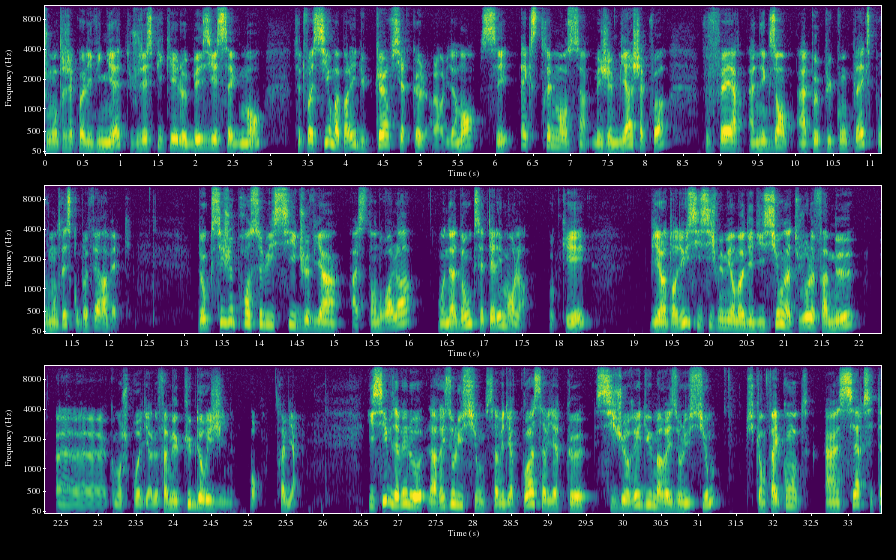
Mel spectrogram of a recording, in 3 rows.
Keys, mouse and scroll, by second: 15.7 click, 16.3-17.0 scroll up 11, 17.3-18.4 middle drag, 18.4-19.4 scroll down 10, 19.4-20.6 middle drag, 20.6 Tab, 21.1-22.9 middle drag, 22.9-24.8 scroll up 5, 24.8 Tab, 25.9-29.3 shift+middle drag, 29.3-31.8 drag, 31.8-32.2 scroll up 4, 32.2 scroll down 2.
